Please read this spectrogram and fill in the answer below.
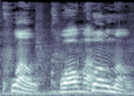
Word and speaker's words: Cuomo: Cuomo had people dying. Who is that? Pronounce it for him real slow. It's like a Q. Cuomo.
